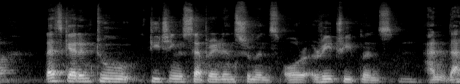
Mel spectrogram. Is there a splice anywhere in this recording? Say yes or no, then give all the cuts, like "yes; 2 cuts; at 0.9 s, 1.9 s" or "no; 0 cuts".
no; 0 cuts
